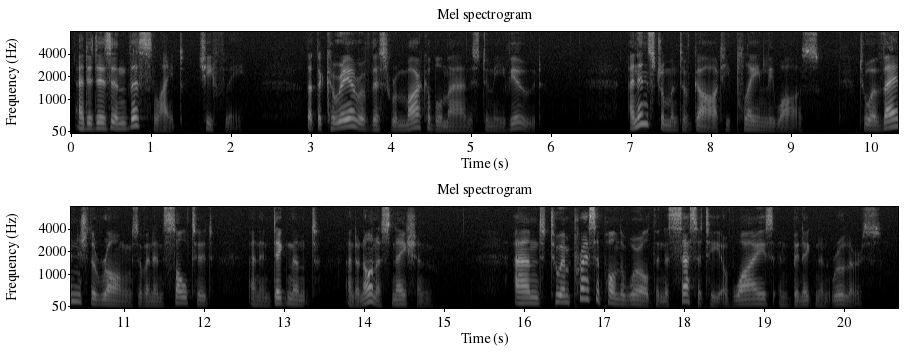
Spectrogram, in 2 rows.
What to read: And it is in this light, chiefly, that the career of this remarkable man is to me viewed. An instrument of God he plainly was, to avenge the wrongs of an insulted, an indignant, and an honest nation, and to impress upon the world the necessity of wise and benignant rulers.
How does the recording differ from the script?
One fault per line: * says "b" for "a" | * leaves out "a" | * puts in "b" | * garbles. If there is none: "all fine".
all fine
